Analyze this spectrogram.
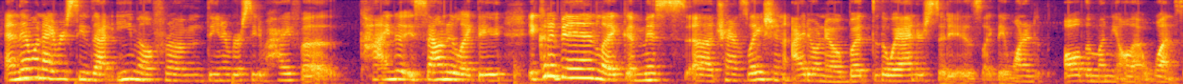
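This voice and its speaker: A young woman, a college student, shares her faith story in a personal vlog, her mid-range voice a bit bright and reverberant. She speaks earnestly and reflectively, with frequent fillers and restarts.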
